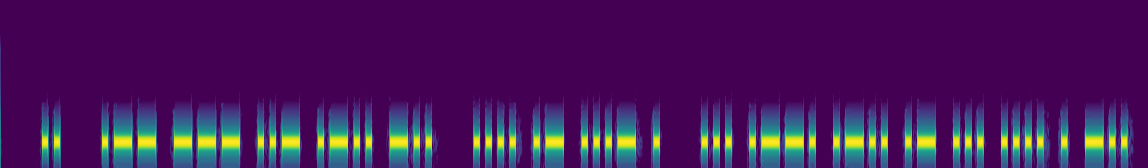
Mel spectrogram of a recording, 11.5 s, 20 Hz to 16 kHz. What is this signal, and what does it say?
Morse code, heard as a keyed tone, about 20 wpm, 600 Hz. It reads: I WOULD HAVE SPLASHED
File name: the old man and the sea part 2 20wpm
